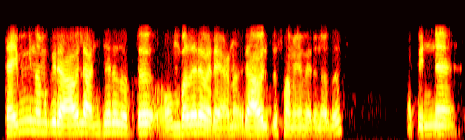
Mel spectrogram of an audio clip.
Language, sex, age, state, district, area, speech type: Malayalam, male, 30-45, Kerala, Alappuzha, rural, conversation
